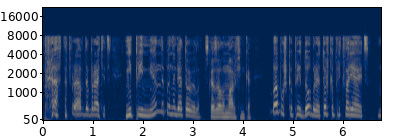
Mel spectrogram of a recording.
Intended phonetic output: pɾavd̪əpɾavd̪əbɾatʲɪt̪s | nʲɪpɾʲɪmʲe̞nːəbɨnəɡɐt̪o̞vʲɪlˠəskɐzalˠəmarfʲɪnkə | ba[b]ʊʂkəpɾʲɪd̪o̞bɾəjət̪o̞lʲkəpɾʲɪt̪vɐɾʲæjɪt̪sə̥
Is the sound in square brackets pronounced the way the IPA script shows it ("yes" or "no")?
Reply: yes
